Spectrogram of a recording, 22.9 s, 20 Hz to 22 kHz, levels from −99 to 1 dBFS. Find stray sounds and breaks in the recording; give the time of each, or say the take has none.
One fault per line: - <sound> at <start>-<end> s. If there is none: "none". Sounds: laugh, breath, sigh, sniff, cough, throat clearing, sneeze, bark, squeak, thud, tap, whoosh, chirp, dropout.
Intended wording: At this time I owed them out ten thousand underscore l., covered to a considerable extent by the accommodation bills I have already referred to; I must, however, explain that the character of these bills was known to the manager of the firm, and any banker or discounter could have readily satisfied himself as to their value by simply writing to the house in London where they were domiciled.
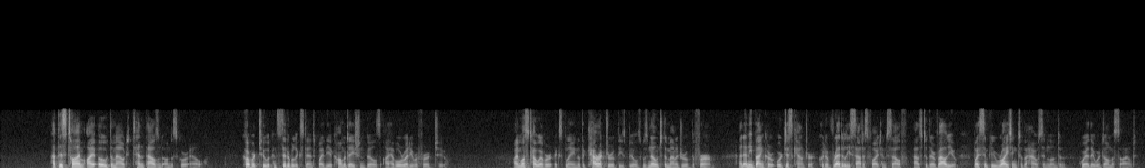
none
